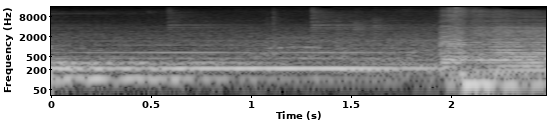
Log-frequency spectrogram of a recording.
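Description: Live rock band of electric and acoustic guitars, bass guitar and drums playing an instrumental passage between sung lines, with a long held note. The full band comes in louder right at the end.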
